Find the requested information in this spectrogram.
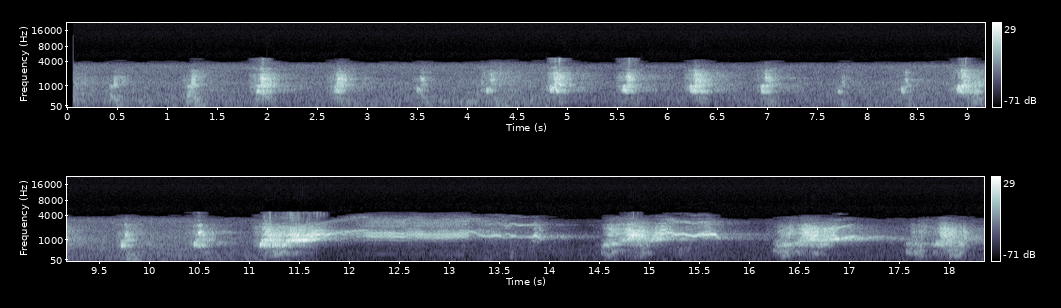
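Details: Baby monkey crying and begging its mother for milk; a run of short, evenly spaced clicks or smacks, then long, high, wavering whistled cries broken into pieces.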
